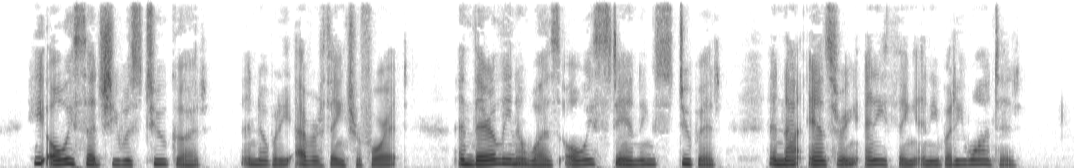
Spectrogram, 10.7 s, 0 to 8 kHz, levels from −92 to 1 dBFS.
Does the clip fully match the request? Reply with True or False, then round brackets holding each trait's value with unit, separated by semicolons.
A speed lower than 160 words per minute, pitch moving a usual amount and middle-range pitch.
False (150 wpm; 3.5 semitones; 200 Hz)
